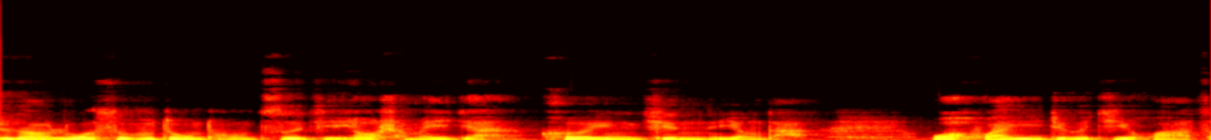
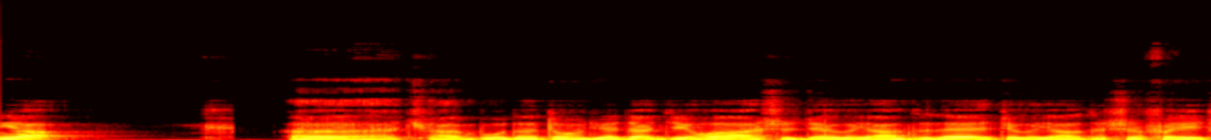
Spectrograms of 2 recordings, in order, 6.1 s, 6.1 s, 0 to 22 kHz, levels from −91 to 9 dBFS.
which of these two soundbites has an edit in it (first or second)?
second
